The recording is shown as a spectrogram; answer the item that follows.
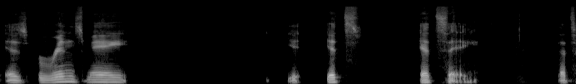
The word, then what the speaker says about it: Renesmay: Her name is Rinsme it. That's how you pronounce it.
